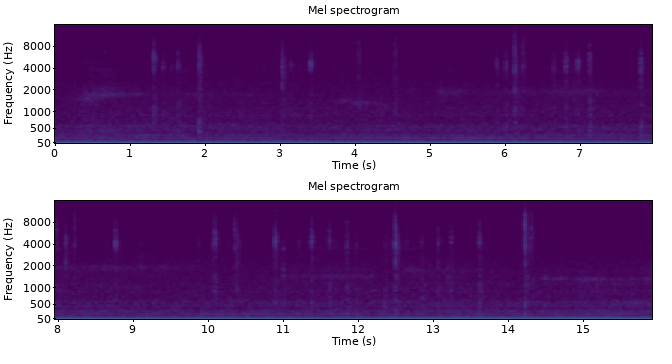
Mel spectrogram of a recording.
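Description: Irregular light clicks and ticks, some in quick clusters of three or four, over a faint steady electrical hum.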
